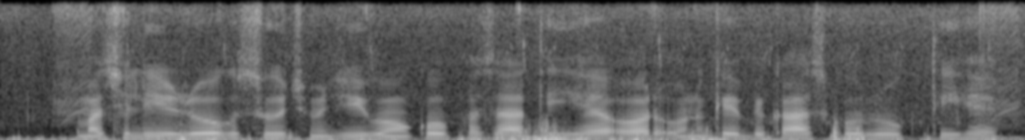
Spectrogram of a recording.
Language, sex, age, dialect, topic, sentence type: Hindi, male, 25-30, Kanauji Braj Bhasha, agriculture, statement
